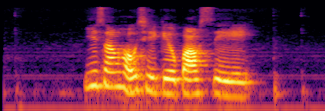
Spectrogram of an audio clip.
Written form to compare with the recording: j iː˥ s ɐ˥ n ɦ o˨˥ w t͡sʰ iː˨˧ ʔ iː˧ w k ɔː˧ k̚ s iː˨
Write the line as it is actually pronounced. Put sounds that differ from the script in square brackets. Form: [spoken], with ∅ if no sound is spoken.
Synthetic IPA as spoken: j iː˥ s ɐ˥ [ŋ] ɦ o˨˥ w t͡sʰ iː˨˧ [k] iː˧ w k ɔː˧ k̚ s iː˨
